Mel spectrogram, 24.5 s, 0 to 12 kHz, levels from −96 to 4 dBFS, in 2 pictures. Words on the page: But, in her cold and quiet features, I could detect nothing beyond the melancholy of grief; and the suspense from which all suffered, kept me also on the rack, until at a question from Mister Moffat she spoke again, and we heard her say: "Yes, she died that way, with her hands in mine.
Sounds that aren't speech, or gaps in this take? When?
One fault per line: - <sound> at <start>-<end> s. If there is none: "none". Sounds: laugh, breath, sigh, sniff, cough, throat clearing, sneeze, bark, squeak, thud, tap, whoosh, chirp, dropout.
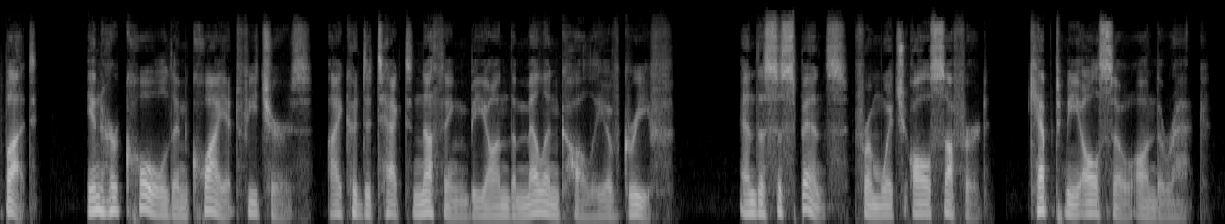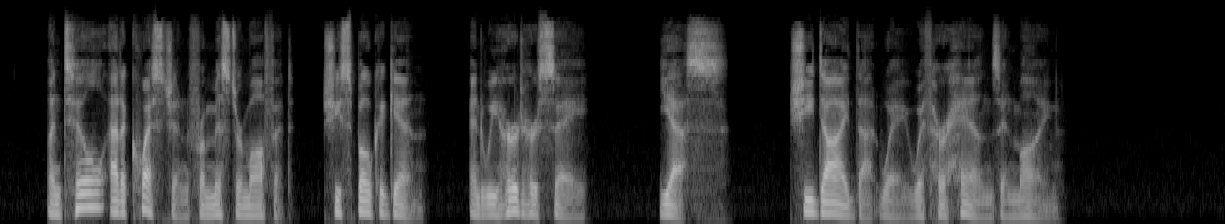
none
